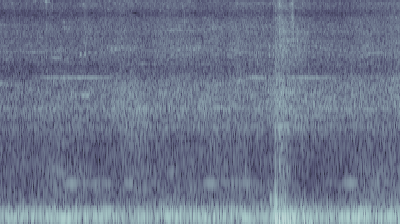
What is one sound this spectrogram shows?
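A short electronic click sounds as a menu opens.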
